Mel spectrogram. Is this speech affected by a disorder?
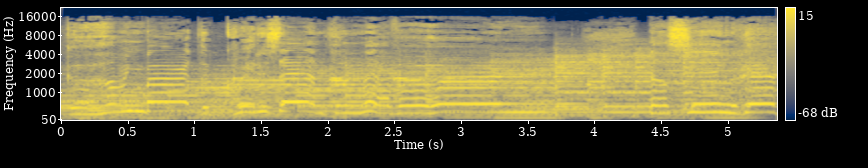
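No.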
